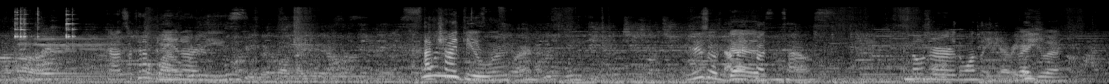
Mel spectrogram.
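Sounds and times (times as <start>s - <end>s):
tableware clinking: 0.0s - 1.4s.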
